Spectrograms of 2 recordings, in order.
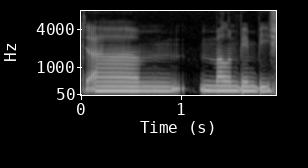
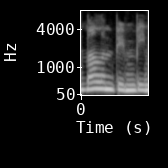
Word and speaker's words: Mullumbimby: And so you're located Mullumbimby Shire. Is that how you Yes. – pronounce it? – Yes. Currently I'm in Mullumbimby, New South Wales, and I do move back and forth between New Zealand as well.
